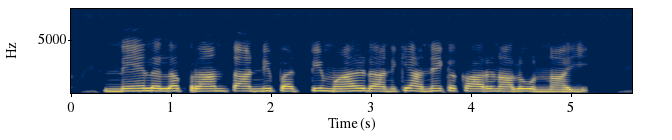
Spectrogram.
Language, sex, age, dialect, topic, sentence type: Telugu, female, 25-30, Southern, agriculture, statement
